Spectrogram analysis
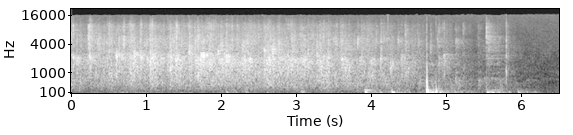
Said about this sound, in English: So can you give him a massive round of applause as he comes and shares with us this morning?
